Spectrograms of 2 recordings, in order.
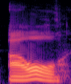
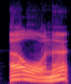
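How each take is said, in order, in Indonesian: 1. Vokal pertama itu membulat, seperti 'au'. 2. Vokal pertama itu terbuka, dengan bibir tidak membulat. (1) "jangan jadi au au ya" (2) "biasa saja, mulutnya tidak perlu dimonyongkan ya"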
